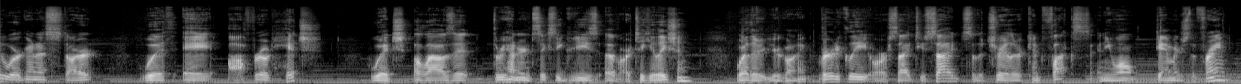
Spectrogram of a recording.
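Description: Guy in his 30s, low voice w some fry, casual vlog chat inside a small trailer, guitar music behind. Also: pushed and bright. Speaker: RV vlog co-host. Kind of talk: casual explanatory chat to camera.

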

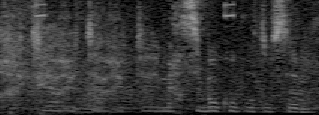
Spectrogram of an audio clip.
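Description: A woman's voice: sits high, flat delivery, very fast. A woman in her twenties giving chatty, nervous live commentary as she plays a game. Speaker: livestreamer. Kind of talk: casual live gaming commentary. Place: small room at home, indoors. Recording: loud game music behind voice.

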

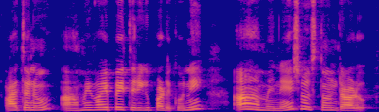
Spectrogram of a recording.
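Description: A woman's voice: fairly high pitch, moderate pace. Woman narrating a romance story.

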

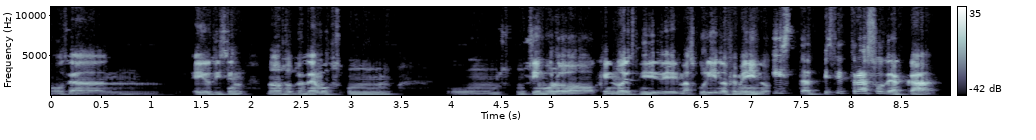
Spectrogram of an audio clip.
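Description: A man teaching an online class, explaining at length in a conversational way and often checking in with his students. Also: mid-range voice.

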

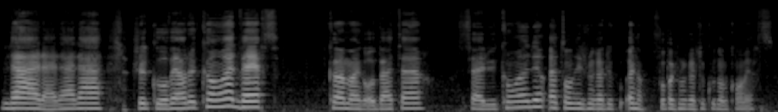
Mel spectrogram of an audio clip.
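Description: A woman casually commentating her own gameplay, joking and swearing crudely, with sudden shouted outbursts. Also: fairly low pitch, fast talker, clean tone. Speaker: gaming channel host. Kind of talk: casual let's play commentary.

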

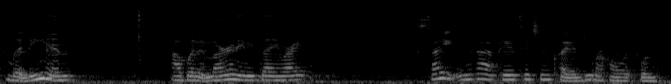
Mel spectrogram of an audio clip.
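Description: A woman's voice: mid-range voice, normal speed, dark tone, slight background noise. A young woman in her late teens, chatting casually to her viewers at home in a slangy, direct way. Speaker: vlogger. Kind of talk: casual vlog chat.

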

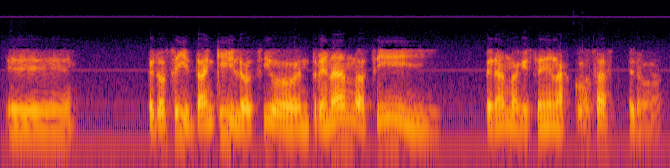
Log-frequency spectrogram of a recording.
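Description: A man's voice: medium pitch, lively intonation, measured pace. A young man with a Rioplatense Spanish accent, a football player giving short, modest answers in a radio interview. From Argentina. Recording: tinny phone line.

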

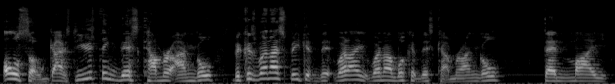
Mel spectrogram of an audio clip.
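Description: A man's voice: sits high, lively intonation, a little fast, a bit bright. A young man giving chatty gameplay commentary into a desk microphone, yelping and laughing when things go wrong. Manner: chatty, yelps and laughs at mishaps. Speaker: gaming YouTuber. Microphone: desk microphone spoken into closely.

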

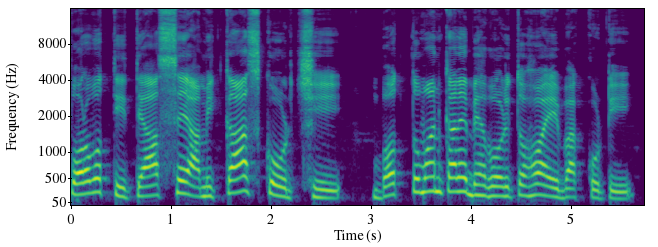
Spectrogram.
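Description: Patient online tutor, unhurried and methodical, recorded dry and close. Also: medium pitch, lively intonation, smooth, no echo. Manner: deliberate, repeats each foreign phrase slowly, asks and answers own questions. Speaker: language teacher. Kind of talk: online language lesson.

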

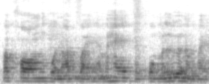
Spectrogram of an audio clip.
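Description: A man in the middle of his pitch range talks through a hands-on repair demo, relaxed and unhurried, with fillers and pauses while he works. His voice sounds roomy and echoey, with a faint hum of background noise behind it. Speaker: gun channel host. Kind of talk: hands-on gun maintenance demo.

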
